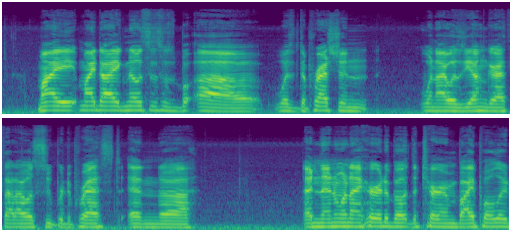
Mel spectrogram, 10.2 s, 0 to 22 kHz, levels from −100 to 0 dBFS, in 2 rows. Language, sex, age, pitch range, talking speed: English, male, 20-39, 110-145 Hz, 165 wpm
